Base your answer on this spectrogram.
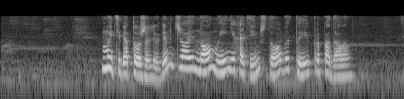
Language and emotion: Russian, positive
